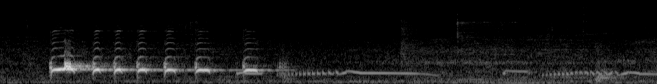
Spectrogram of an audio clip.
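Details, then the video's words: Song of a Bangkok zebra dove used as a lure for its kind: seven loud, evenly spaced clipped coos in quick succession, followed by softer trailing wavering notes that slowly fade. "Bunyi Perkutut Bangkok ASLI Ampuh untuk Pancingan semua perkutut"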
